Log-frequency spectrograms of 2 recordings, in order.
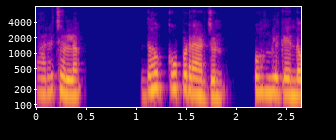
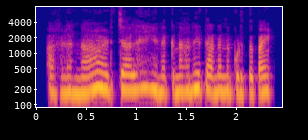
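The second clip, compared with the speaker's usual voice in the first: whispered. Acted. Hurt husband speaks of wife.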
